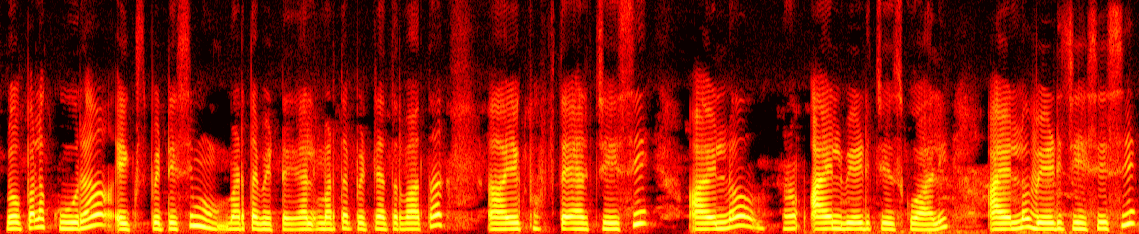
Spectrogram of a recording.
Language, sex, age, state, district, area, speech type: Telugu, female, 18-30, Telangana, Nalgonda, rural, spontaneous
